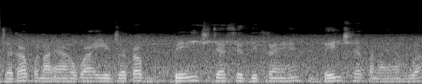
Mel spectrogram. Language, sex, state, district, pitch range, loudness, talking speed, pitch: Hindi, male, Chhattisgarh, Raipur, 145-160 Hz, -15 LUFS, 200 wpm, 150 Hz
